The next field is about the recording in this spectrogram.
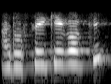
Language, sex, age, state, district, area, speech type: Odia, female, 18-30, Odisha, Jajpur, rural, conversation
